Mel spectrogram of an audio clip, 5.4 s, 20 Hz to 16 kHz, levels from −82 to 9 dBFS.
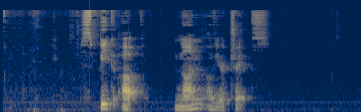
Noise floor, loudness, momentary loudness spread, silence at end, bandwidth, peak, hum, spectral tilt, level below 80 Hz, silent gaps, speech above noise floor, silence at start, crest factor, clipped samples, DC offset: -67 dBFS; -20 LUFS; 18 LU; 1.4 s; 12 kHz; 0 dBFS; none; -3 dB/octave; -58 dBFS; none; 47 dB; 0.05 s; 24 dB; under 0.1%; under 0.1%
